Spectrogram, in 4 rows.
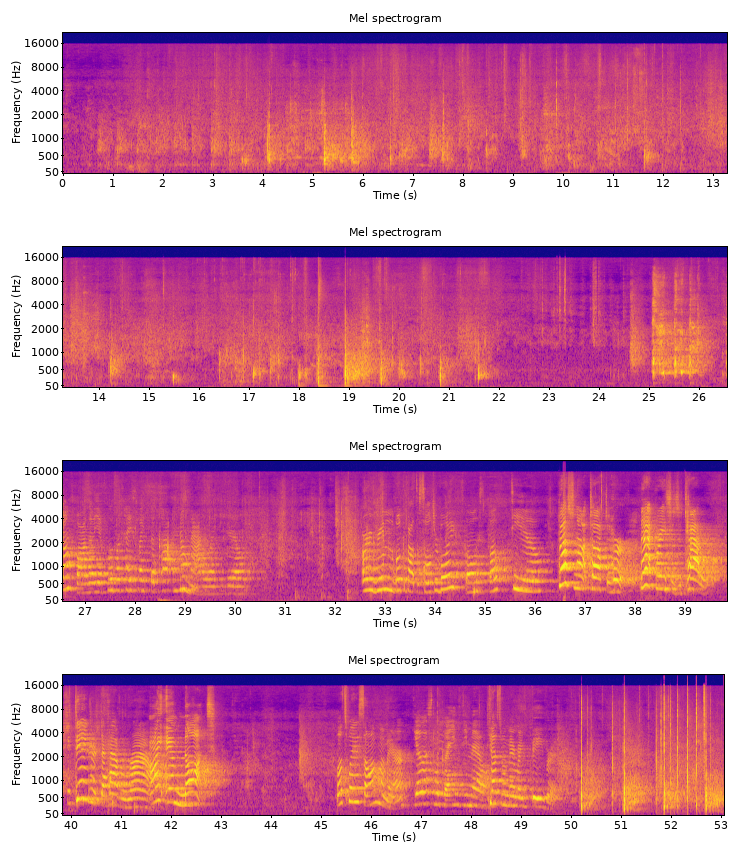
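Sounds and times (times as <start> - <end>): shuffling: 0.0 - 25.0, 26.0 - 36.9
footsteps on wooden floor: 0.6 - 22.1, 49.7 - 53.0.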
